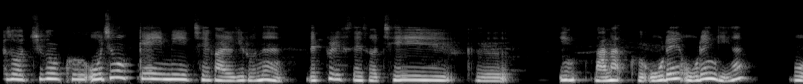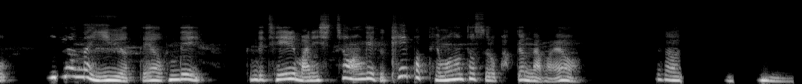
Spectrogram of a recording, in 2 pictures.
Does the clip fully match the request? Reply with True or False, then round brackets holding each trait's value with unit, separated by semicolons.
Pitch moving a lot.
False (4.5 semitones)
